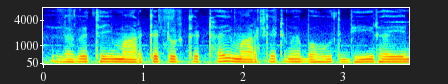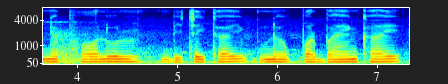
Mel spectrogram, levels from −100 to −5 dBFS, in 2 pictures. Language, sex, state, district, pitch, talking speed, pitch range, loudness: Bajjika, male, Bihar, Vaishali, 140 Hz, 165 wpm, 135-145 Hz, -29 LUFS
